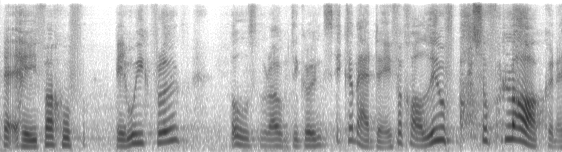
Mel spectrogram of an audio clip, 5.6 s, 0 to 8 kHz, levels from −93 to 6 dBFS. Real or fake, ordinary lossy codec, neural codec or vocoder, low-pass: fake; none; codec, 16 kHz in and 24 kHz out, 0.8 kbps, FocalCodec, streaming, 65536 codes; 7.2 kHz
